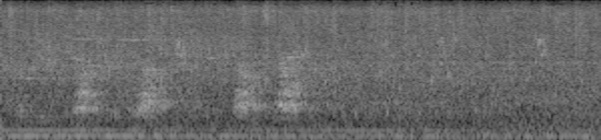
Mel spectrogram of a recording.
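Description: Water from a creek carrying white runoff flows steadily down over sediment, a constant rushing wash with low rumble throughout and a few faint splashy bursts, no talking.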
